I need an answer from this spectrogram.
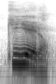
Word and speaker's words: quiero: Siempre va acompañado de U, pero no la pronunciamos, es silenciosa. Las únicas combinaciones son que y qui. Queso, quiero. R.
